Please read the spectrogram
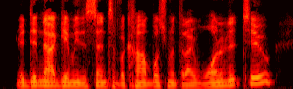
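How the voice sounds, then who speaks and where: With a slight Southern US accent, a man talks at a medium pitch with lively intonation. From Southern Illinois. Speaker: political science professor and data analyst. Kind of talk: interview.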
